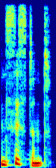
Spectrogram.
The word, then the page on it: insistent: British English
